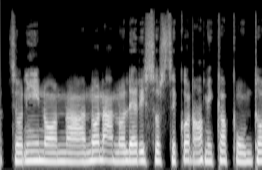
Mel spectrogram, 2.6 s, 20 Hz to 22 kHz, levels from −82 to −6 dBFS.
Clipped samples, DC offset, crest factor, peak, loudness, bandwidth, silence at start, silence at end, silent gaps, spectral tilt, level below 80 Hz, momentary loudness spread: under 0.1%; under 0.1%; 14 dB; 0 dBFS; -15 LUFS; 17 kHz; 0.1 s; 0 s; none; -5.5 dB/octave; -58 dBFS; 3 LU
